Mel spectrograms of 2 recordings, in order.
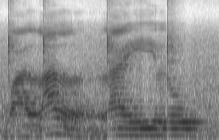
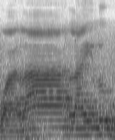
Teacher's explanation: lamnya nggak panjang, dimasukin ke huruf selanjutnya. Walal lailu, jadi bukan wala lailu, bukan.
